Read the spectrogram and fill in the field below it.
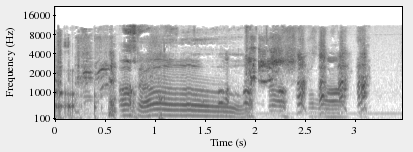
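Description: A long, loud, low-pitched belch made into a microphone rumbles for over a second, followed by a few shorter throaty grunts and noises.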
